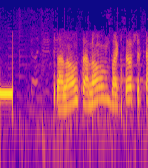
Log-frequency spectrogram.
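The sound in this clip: A telephone line tone as a call to a radio show connects: one short, steady, loud beep at the start, followed by a voice talking.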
